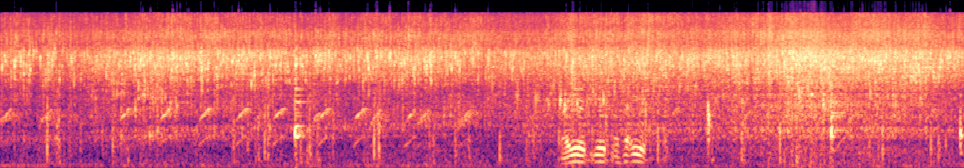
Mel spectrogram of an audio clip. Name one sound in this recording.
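A metal spoon scrapes and stirs in a pan.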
